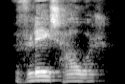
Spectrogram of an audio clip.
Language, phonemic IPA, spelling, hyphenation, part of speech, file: Dutch, /ˈvleːsˌɦɑu̯.ər/, vleeshouwer, vlees‧hou‧wer, noun, Nl-vleeshouwer.ogg
- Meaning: butcher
